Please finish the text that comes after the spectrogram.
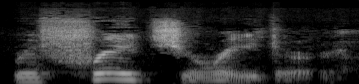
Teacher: fridge is stressed. It's going to be high, a little bit longer and louder.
